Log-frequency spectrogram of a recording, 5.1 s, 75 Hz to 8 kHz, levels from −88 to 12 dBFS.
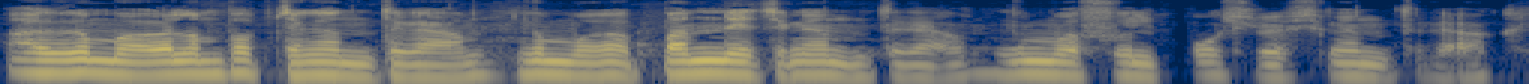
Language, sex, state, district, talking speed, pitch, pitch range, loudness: Wancho, male, Arunachal Pradesh, Longding, 200 wpm, 130 Hz, 115-135 Hz, -18 LUFS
